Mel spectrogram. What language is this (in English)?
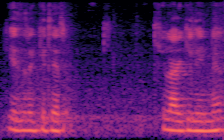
Bodo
